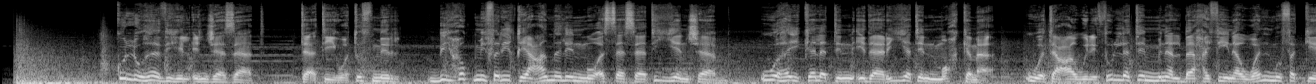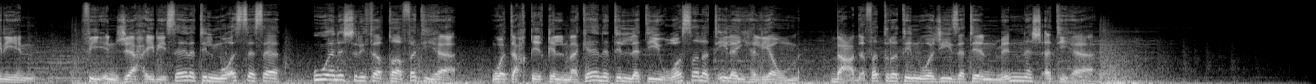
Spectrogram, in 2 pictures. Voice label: arabic documentaries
